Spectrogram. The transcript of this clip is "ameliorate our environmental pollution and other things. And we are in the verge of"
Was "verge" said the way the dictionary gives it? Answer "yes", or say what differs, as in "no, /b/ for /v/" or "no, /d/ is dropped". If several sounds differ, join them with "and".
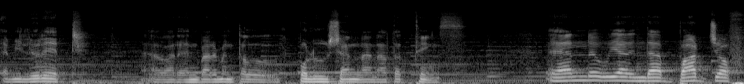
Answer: no, /b/ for /v/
